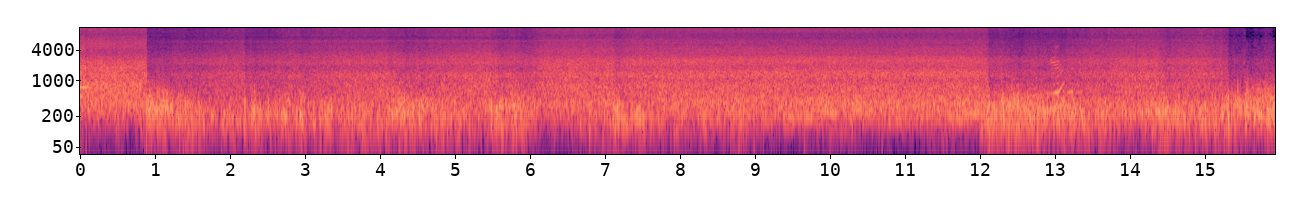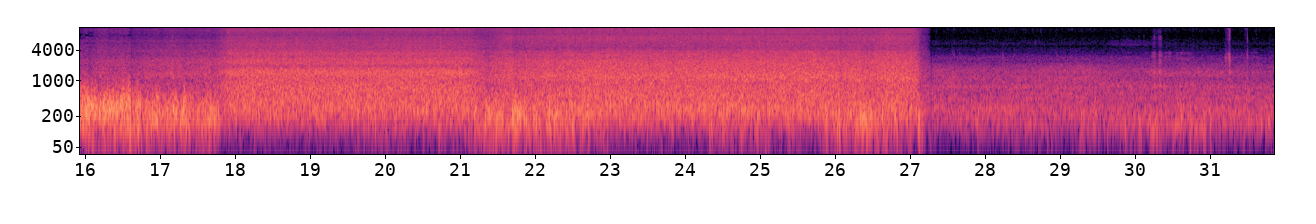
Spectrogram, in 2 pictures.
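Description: Strong wind buffeting the microphone, mixed with a rocky mountain stream rushing over stones. The noise shifts at several cuts and drops to a much quieter background near the end.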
